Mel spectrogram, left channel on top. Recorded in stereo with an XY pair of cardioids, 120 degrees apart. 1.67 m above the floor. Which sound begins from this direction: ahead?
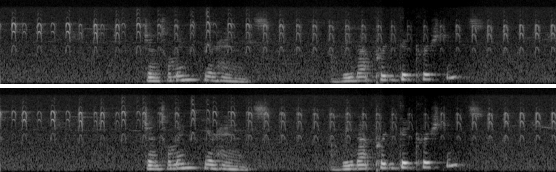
A woman speaking, at 1.4 s.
